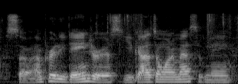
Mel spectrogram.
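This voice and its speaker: A man's voice: lowish voice, steady tone, natural voice. Man playing a chatty hyena commander, noisy recording. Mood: casual, boastful. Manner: casual, rambling, with slangy asides and hesitant pauses. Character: male hyena furry commander, chatty, playfully cocky raider. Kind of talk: improvised ASMR roleplay to the listener. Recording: clear background noise.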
